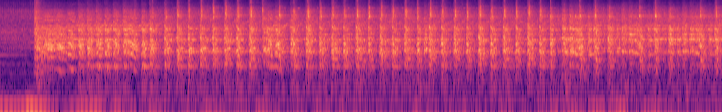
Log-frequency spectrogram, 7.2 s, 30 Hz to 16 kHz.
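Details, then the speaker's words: Ford 6.0 Powerstroke diesel in flip truck with air in the fuel and oil: steady fast starter cranking, about 2.5 beats a second, injectors clicking and smoke from exhaust but engine never catches; crank no-start. "it's got air in the fuel it's got air in the oil got it everywhere it's it's smoking out the exhaust though which means we got some fire you can hear the injector's clicking"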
